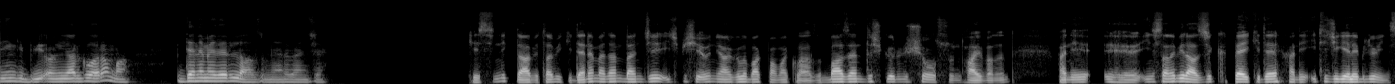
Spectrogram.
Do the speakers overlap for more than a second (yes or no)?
no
